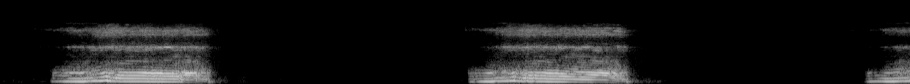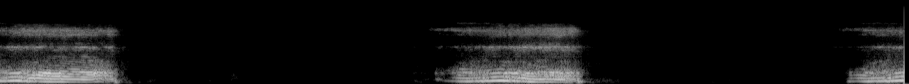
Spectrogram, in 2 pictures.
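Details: Loud, rattling snores on each breath in, about 15 a minute, with silent pauses between them, from a sleep stream; heavy snoring.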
